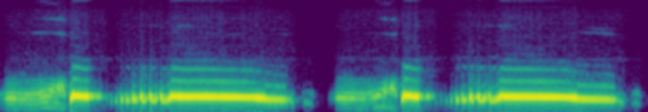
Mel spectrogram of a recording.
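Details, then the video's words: Barbary dove giving its call, played so pet doves will start calling; two matching phrases, each a gentle coo, a sharp upward kick, a rapid rolling tremolo, then a long steady hoot sliding slightly down. "Suara Burung Puter Ini Memikat Puter Anda Dirumah Sehingga Ikut Bunyi"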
